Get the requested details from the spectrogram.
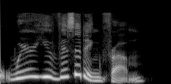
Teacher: Where are is often contracted to where. The word are is reduced to a weak uh sound. It's very common in fast natural speech.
